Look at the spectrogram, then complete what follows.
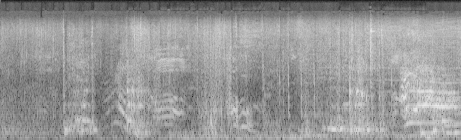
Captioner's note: gun firing; fighters moaning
